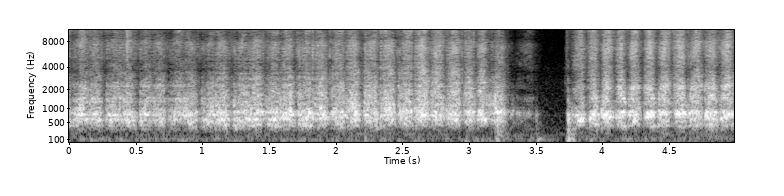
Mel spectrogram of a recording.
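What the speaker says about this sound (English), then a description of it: "So I have this little sanding disc" A small Tim Holtz sanding disc rasps back and forth over a mixed-media journal cover in quick, steady strokes, close and scratchy, with one brief pause near the end.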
